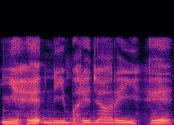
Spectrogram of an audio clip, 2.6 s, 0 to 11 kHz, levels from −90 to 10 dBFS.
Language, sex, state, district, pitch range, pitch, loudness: Hindi, male, Uttar Pradesh, Saharanpur, 135-150 Hz, 145 Hz, -17 LUFS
